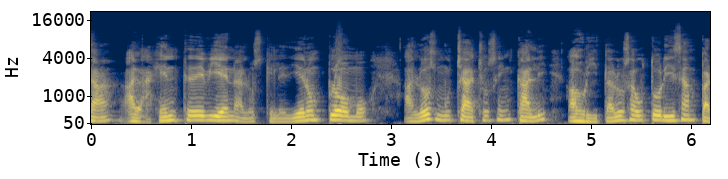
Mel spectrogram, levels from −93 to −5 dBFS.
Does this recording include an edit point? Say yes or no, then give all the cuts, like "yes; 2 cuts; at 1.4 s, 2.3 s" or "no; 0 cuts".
no; 0 cuts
